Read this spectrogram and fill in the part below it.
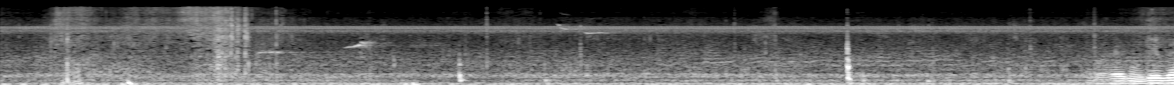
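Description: Honey bees buzz faintly and steadily around a hive fitted with a gallon feeder, with a few light knocks and a brief close fly-by drone.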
